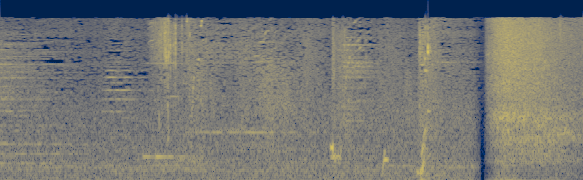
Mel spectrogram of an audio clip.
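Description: A treasure chest creaks open with a sparkling chime.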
